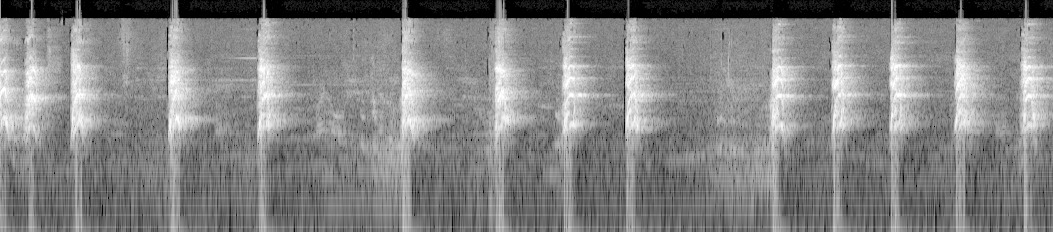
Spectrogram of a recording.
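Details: Stella, a pomeranian puppy, barking at a vacuum cleaner she tries to take on: sharp high yaps, about fifteen in ten seconds, in uneven pairs and singles, while a person urges her on indoors.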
